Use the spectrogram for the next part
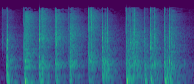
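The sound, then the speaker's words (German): An ice cube tray is banged repeatedly against a hard surface to get stuck ice cubes out, about ten sharp, loud knocks in an uneven rhythm, with a brief pause partway through and no talking. “diese Eiswürfel kommen, kommt einfach nichts raus.”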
